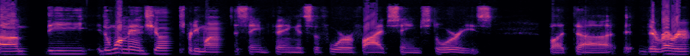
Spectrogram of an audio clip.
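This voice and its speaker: At a fairly slow pace, a man uses a normal speaking voice of medium pitch with ordinary pitch variation. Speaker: podcast co-host. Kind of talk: casual chat. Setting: video call.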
